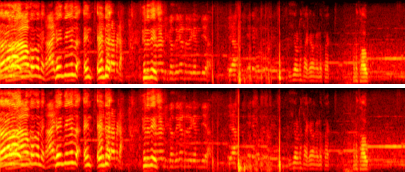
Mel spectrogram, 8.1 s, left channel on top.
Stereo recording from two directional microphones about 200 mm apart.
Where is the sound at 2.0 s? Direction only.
50° left (ahead or behind).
